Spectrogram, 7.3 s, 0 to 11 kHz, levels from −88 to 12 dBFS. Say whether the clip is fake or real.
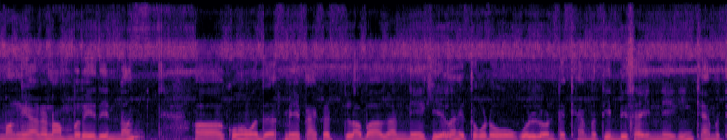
fake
